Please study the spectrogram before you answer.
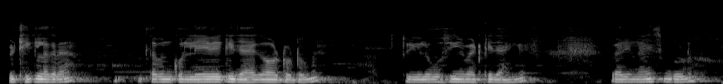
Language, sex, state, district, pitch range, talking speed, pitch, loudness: Hindi, male, Bihar, Muzaffarpur, 115-120 Hz, 200 wpm, 115 Hz, -25 LUFS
